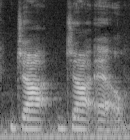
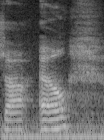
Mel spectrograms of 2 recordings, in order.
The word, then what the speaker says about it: Jael: I think I'm gonna use it for a middle name, and it's pronounced Jael, like it's 2 syllables, Jael.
